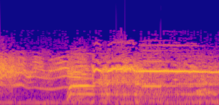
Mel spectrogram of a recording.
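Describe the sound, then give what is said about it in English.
A rooster crows loudly, one long, drawn-out call that swells after a brief start and holds strong to the end, with no voices. “The cat spit and scratched the robber, and the dog barked and bit his leg, and the rooster crowed and pecked his ears, and the donkey brayed and kicked him out of the door.”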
